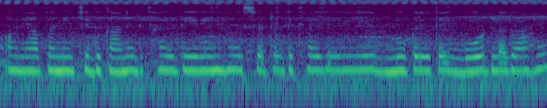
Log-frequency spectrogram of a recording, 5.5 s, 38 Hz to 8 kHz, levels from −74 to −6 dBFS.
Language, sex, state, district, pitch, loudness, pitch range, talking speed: Hindi, female, Bihar, Sitamarhi, 245 Hz, -32 LUFS, 240-250 Hz, 230 wpm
